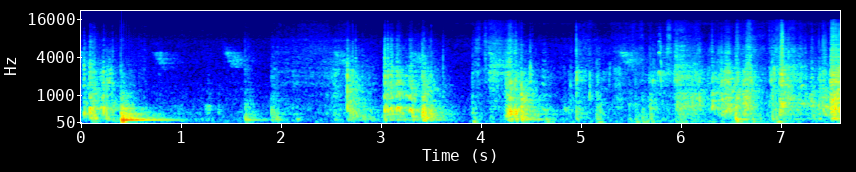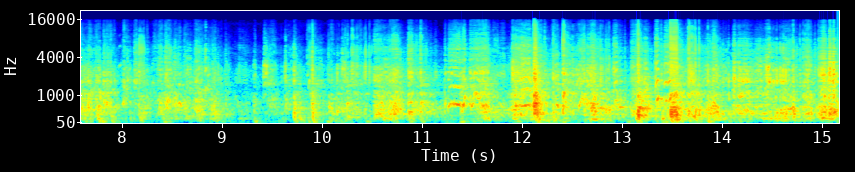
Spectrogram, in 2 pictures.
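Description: Long teal nails scratch across the surface of a large, hollow, inflated clear latex balloon printed with gold pineapples. It starts with sparse, separate scrapes and soft thumps, then turns into dense, continuous squeaky scratching from about halfway through. The scratching is louder and fuller across the low-mid to high range.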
